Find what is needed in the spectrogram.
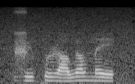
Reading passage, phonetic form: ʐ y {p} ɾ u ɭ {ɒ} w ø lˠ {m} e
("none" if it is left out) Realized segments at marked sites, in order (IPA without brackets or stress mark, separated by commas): kʷ, ɑ, m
